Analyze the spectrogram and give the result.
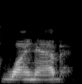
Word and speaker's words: YNAB: I think it's more commonly known by its acronym, which is pronounced YNAB.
